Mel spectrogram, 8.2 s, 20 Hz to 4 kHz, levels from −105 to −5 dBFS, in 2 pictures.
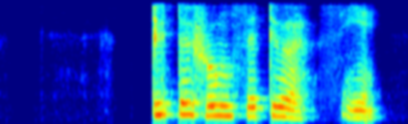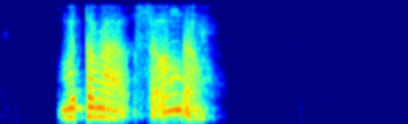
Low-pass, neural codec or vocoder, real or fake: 3.6 kHz; codec, 24 kHz, 0.9 kbps, WavTokenizer, medium speech release version 1; fake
